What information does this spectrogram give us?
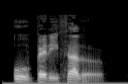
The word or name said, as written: uperizado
